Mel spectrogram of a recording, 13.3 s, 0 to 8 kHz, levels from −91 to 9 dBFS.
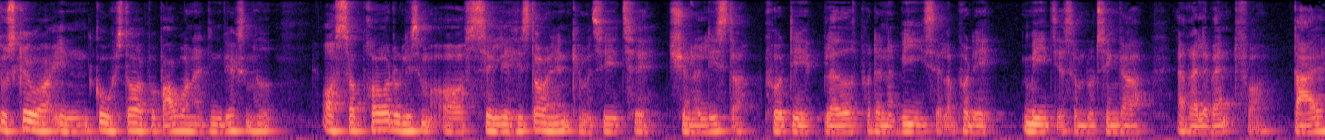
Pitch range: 115-125 Hz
